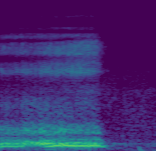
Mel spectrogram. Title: she snores like her daddy 😭😭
